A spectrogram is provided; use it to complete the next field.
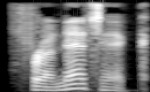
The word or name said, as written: freneticness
